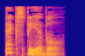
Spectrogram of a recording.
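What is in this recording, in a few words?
"expiable", English, British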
